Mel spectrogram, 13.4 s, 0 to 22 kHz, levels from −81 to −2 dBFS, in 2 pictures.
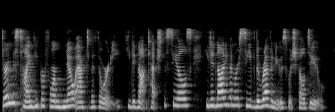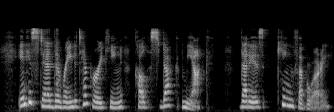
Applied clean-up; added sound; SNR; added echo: neural mask model DeepFilterNet 3.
